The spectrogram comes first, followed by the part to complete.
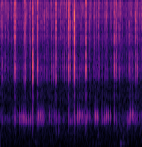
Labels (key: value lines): label: ambient
recorder: HydroMoth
